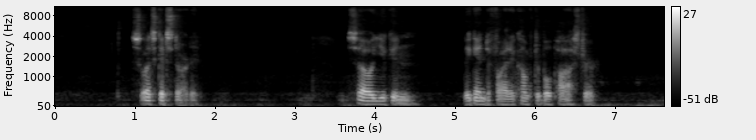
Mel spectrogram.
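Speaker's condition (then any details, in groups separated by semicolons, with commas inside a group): No condition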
